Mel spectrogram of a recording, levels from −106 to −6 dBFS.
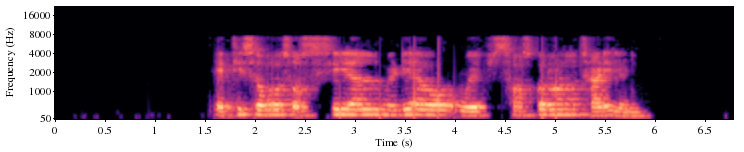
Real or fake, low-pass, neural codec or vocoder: real; 7.2 kHz; none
